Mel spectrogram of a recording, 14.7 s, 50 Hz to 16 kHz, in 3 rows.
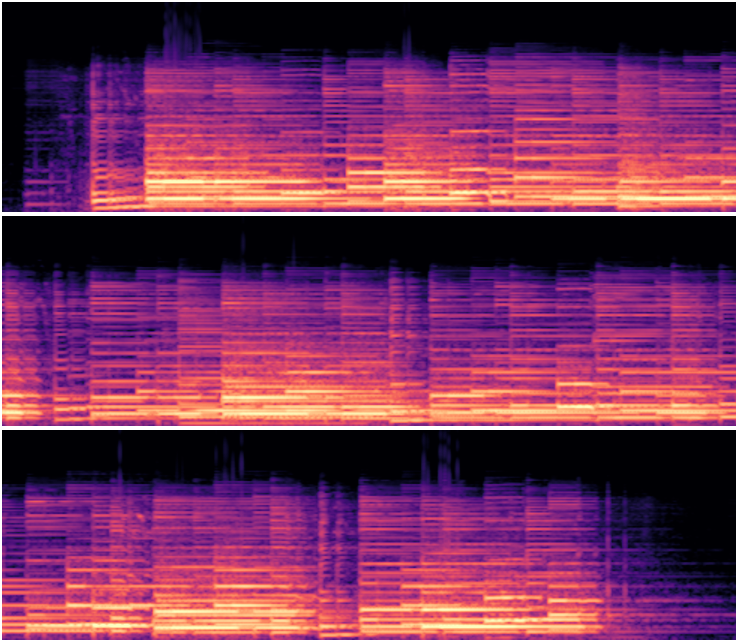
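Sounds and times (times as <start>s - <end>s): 
60's tweed amp tone from a Boss GT-8 processor: 0.0s - 14.6s.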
